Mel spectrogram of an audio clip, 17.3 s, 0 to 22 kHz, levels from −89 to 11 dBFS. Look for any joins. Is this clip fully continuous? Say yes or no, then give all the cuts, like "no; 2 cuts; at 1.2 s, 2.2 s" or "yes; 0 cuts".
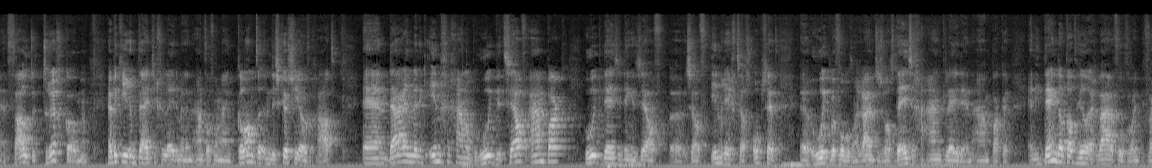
yes; 0 cuts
